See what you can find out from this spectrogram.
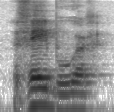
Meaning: a livestock farmer
- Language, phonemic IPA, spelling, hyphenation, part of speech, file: Dutch, /ˈveː.bur/, veeboer, vee‧boer, noun, Nl-veeboer.ogg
